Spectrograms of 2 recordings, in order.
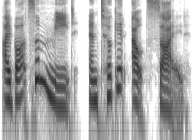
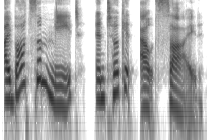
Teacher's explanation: almost each of these words that end in t have a stopped T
